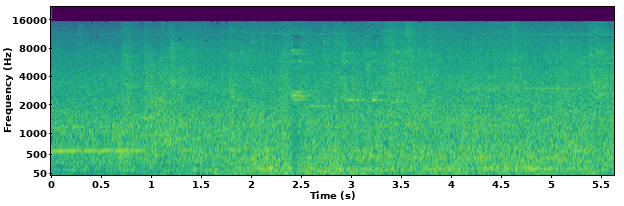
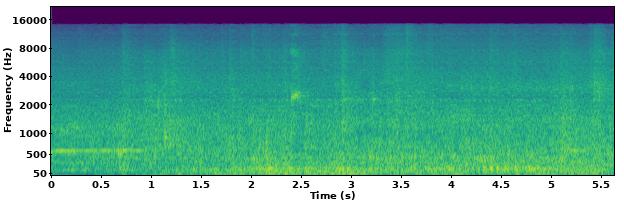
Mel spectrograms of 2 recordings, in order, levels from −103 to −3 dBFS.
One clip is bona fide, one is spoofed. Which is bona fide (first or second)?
first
